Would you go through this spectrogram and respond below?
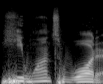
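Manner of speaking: disbelieving, can-you-believe-it incredulous tone. Retelling what the nurse told the doctor: imitating nurse's incredulous tone. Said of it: "She says it like he wants water".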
